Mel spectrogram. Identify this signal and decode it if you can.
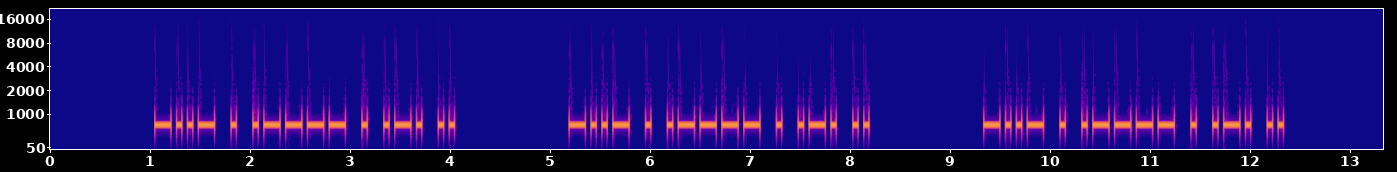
Morse code, heard as a keyed tone, about 22 wpm, 700 Hz. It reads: XE1ERI XE1ERI XE1ERI
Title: DXCC-100 Call Signs - 6 Characters - Repeated 3x - 22wpm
